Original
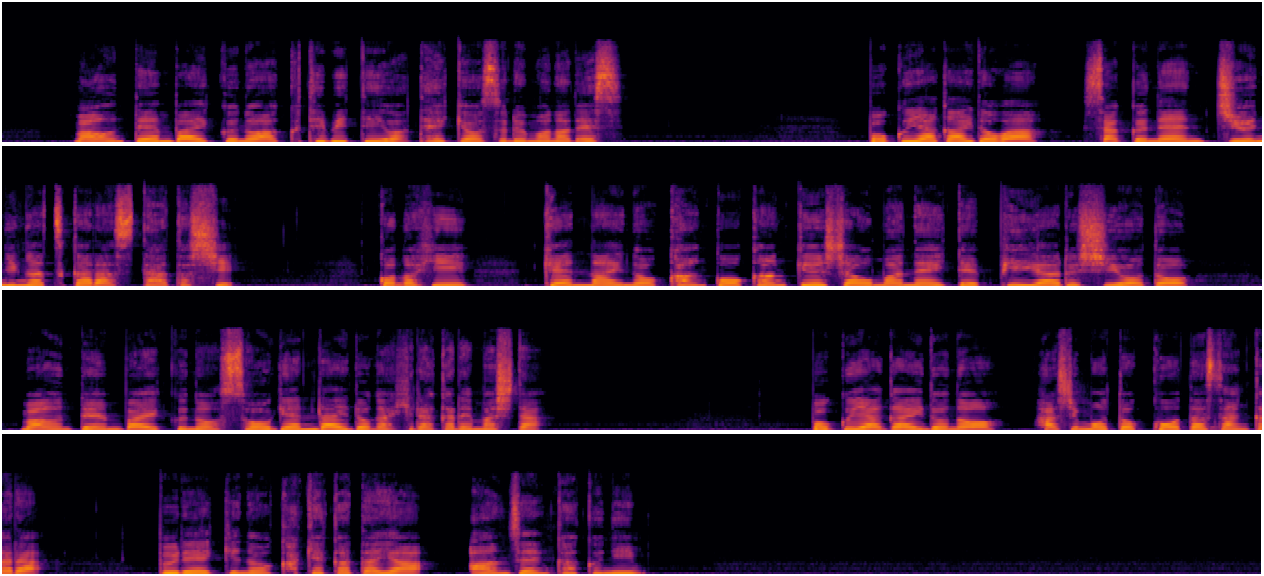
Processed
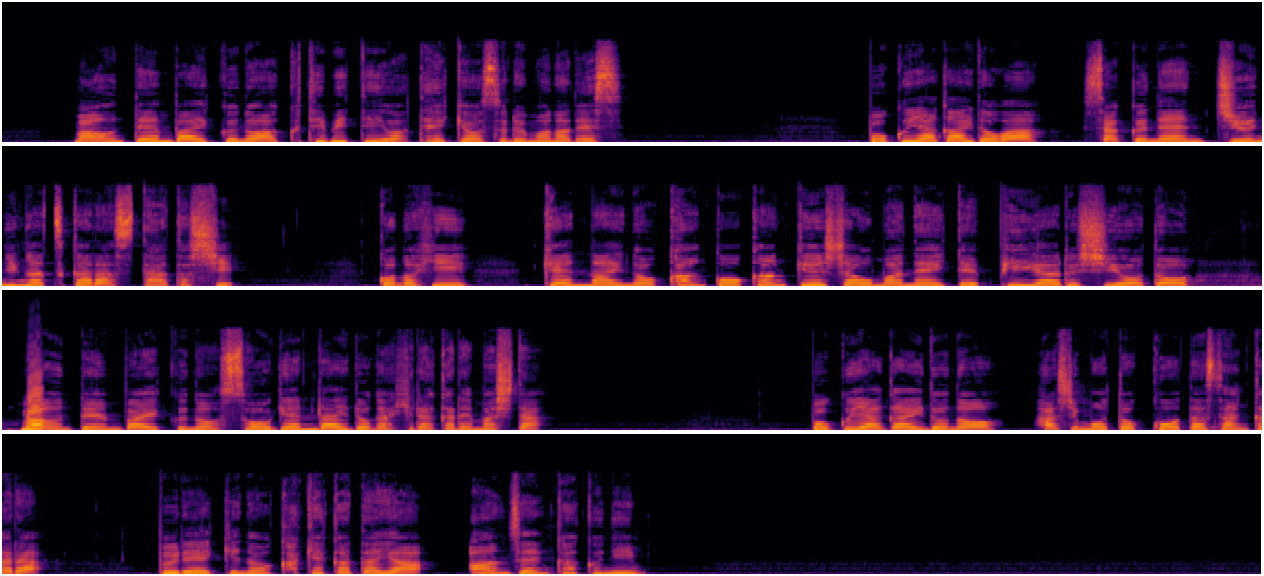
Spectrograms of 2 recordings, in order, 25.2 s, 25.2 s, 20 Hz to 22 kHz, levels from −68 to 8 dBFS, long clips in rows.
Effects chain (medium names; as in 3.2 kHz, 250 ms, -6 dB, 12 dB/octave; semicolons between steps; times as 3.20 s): 12.19–12.79 s: sine folder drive 5 dB -> 9 dB, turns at -3.5 dBFS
